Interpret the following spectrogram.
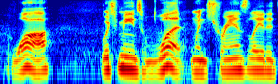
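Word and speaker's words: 华: The etymology of the first character is derived from this character, pronounced Hua, which means what when translated to English?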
